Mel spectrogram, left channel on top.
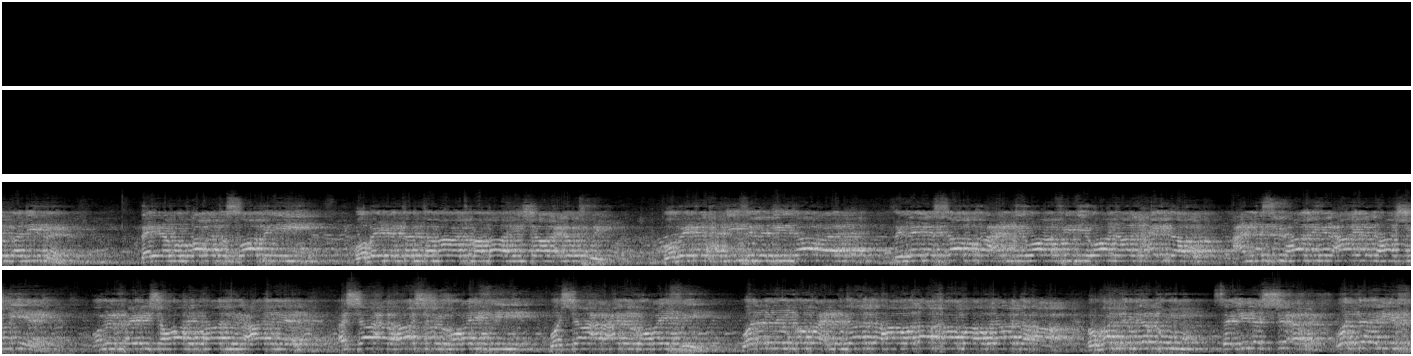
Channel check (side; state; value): left; silent; digital silence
